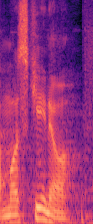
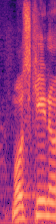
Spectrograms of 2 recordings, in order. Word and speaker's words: Moschino: So yeah, Moschino. Moschino is the correct version.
